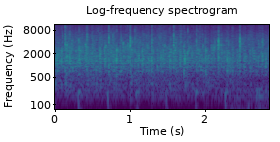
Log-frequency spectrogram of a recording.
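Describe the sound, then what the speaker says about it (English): An audience at a LinkedIn speaker series event breaks into loud, continuous applause, many hands clapping densely and evenly for the full three seconds with no voices over it. "Since you gave yourselves a round of applause, let's give them a round of applause."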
